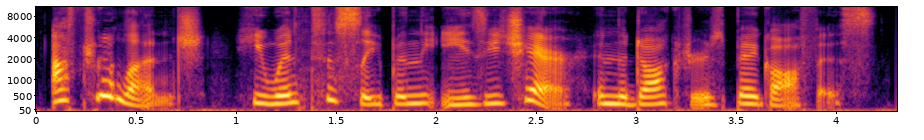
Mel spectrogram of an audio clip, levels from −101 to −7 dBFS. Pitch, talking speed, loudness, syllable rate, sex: 260 Hz, 210 wpm, -20 LUFS, 5.2 syllables/s, female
